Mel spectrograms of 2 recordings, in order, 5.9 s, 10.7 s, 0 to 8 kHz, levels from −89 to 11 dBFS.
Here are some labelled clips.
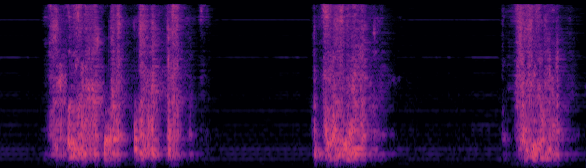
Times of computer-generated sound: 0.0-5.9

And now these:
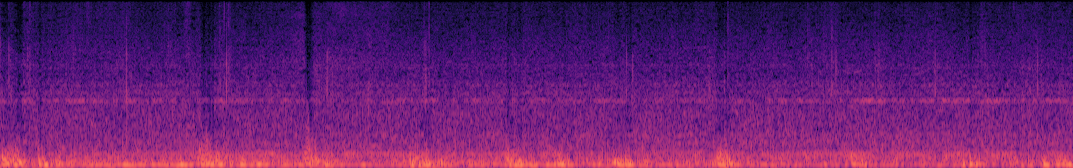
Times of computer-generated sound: 0.0-10.7

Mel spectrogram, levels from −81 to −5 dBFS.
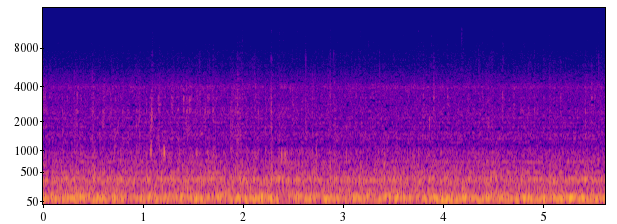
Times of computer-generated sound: none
